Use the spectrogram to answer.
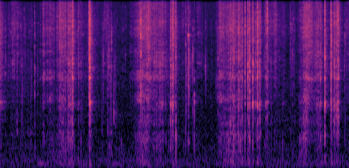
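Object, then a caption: Magnesium carbonate chalk block. A small knife repeatedly scrapes and cuts the surface of a solid white gym chalk block (magnesium carbonate) held in the hand over a bowl of chalk powder. The result is bursts of dry, gritty, bright scraping and crunching with short sharp clicks and very little low end.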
